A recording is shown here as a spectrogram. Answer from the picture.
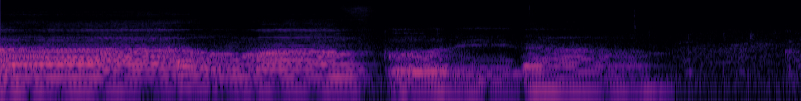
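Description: Two men's voices chanting together in long, drawn-out tones that slowly rise and fall. The chant briefly breaks about halfway through and dies away near the end.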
